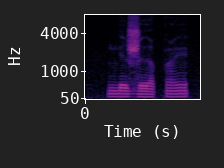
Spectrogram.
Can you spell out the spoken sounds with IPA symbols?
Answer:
ŋ ɛ ʐ ɜ q ɛ̃

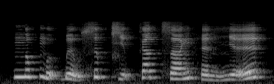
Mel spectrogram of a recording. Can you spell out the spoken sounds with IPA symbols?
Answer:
n ɔ˦˥ p̚ m o̰˧˨ ɓ ə˧˩ w s ə˦˥ p̚ t͡ɕ ḛ˧˨ w k a˦˥ t̚ s a˨˦ ŋ h ɛ˨˩ n ɲ ɛ̰˧˥

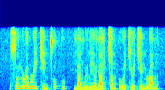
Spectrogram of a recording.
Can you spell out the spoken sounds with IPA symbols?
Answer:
s o˧˥ n ɹ ə˧˥ w ɹ i˨˩˦ c i˨˩˨ n t̪ʰ o˦˥ p̚ k u˨˩ k̚ | j a˨˩ j w ɨ˨˩ l i˨˩ ə̯ j a˧˥ j c a˧˥ n ʔ u˨˩ ə̯ c ɨ˨˩ ə̯ c e˨˩˦ ŋ ɹ a˧ n

